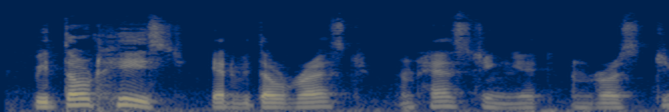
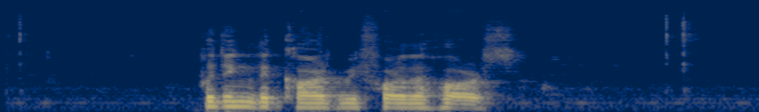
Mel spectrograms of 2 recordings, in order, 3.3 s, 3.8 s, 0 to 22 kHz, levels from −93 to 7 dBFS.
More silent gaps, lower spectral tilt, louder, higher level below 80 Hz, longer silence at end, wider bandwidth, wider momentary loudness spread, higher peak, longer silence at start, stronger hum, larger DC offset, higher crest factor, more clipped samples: neither; second, -5.5 dB/octave vs -9.5 dB/octave; second, -37 LUFS vs -23 LUFS; about the same, -64 dBFS vs -66 dBFS; second, 0 s vs 1.4 s; first, 14 kHz vs 10.5 kHz; first, 16 LU vs 3 LU; second, -16 dBFS vs -6 dBFS; second, 0.15 s vs 1 s; neither; neither; about the same, 22 dB vs 20 dB; neither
